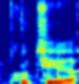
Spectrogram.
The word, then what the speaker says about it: couture: But this one, couture, I think, is the model. French for sewing by hand. Haute couture. So first syllable coup, and then second ture. Couture. Coudri. Aktoroj, iru al la teatro.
